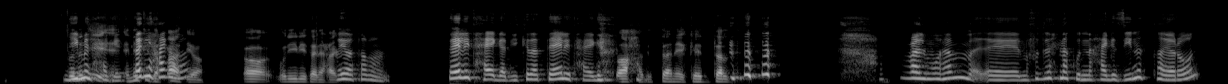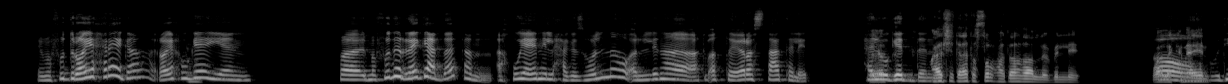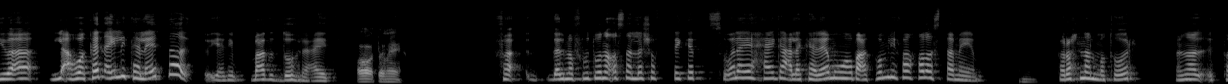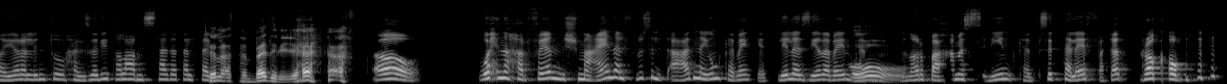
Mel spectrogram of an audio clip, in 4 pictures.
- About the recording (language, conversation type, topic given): Arabic, podcast, إيه أكتر غلطة اتعلمت منها وإنت مسافر؟
- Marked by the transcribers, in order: tapping; giggle; in English: "tickets"; laugh; laugh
